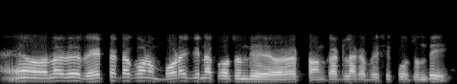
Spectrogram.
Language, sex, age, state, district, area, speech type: Odia, male, 60+, Odisha, Malkangiri, urban, conversation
